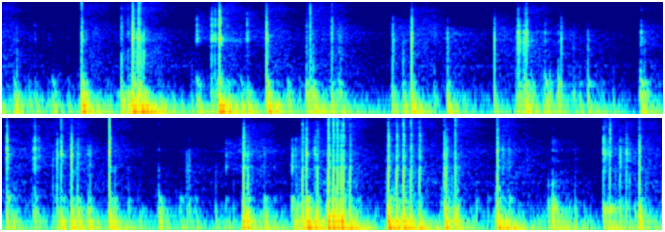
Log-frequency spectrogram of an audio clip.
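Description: Long acrylic nails scratch and tap the bare, dark metal wire-mesh grille of a large hollow USB microphone with a row of rhinestones at its base. The result is a dense run of deep, booming thumps and muffled knocks with short decays, mixed with faint bright scratchy rasps.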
